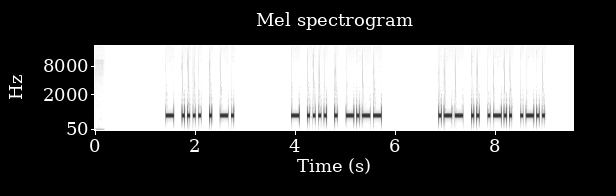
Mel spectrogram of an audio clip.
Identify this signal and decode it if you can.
Morse code, heard as a keyed tone, about 22 wpm, 700 Hz. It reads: THEN THEY WILL
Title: 3x Word-Spacing - Sentences from Top 200 Words - 22wpm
